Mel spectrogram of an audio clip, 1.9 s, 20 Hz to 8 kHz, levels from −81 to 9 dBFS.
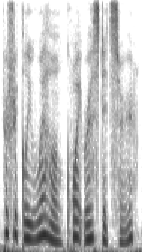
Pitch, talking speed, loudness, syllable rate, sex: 180 Hz, 155 wpm, -14 LUFS, 5.1 syllables/s, female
